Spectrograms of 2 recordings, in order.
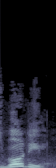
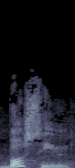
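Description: First: The middle consonant is a plain r. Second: The middle consonant sounds like an s. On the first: The speaker calls it wrong. "Boril no es Boril" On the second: The speaker calls it right. "es Bosil"

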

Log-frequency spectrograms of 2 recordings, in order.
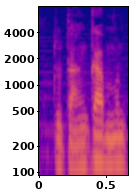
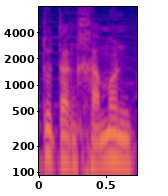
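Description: First: The name is said in the English style. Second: The name is said in the Spanish style. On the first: This is the form long used by habit. "lo hemos llamado al estilo inglés Tutankamón" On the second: This is the form that should officially be used. "decirse habría que decir Tutankamón, pero a mí la verdad es que eso me suena un poco a charcutería"

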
